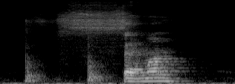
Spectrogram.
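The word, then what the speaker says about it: salmon: फिर देखो silent L, एल भी साइलेंट होता है, जैसे एमंड, बाम, काफ, काम, चाक, कुड, फाक, हाफ, हॉक ना, पाम, सैमन, should, torque, walk, would, याक। तो यहां पर एल की ध्वनि शांत होती है, ऐसे बहुत सारे वर्ड है।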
